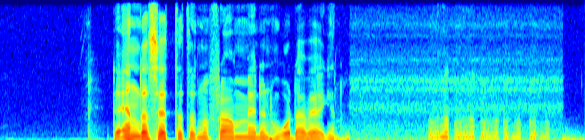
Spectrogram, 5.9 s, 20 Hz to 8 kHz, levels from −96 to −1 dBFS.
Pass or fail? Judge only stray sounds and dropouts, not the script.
fail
